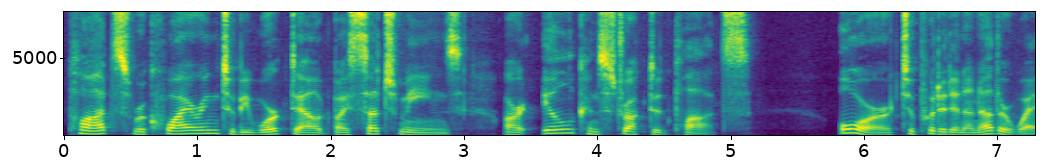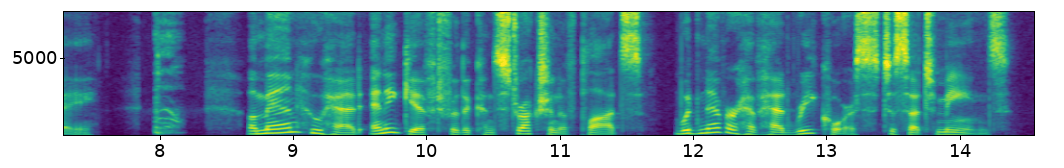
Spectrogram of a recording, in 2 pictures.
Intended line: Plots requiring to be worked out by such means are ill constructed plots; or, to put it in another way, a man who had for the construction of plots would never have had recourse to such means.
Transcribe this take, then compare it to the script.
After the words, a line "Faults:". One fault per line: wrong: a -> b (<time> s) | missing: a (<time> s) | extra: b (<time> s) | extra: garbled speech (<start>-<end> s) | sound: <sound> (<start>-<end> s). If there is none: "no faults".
Plots requiring to be worked out by such means are ill constructed plots; or, to put it in another way, a man who had any gift for the construction of plots would never have had recourse to such means.
Faults:
sound: cough (7.9-8.2 s)
extra: any gift (9.6 s)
